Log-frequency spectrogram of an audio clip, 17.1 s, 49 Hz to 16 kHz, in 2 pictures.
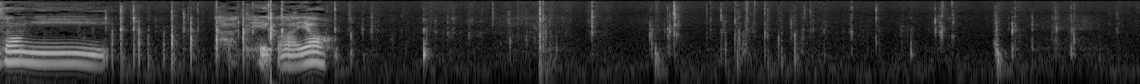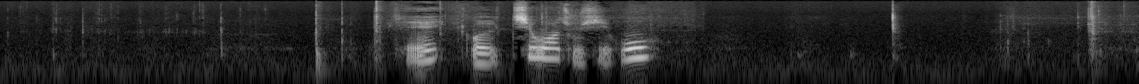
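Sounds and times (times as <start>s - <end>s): sticky slime clicks and crackles: 0.8s - 10.2s.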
